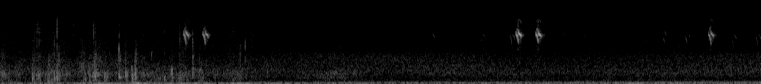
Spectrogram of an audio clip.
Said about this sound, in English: There's another type 5 bird around calling in response to 395, who's loud there, and this bird might come in.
